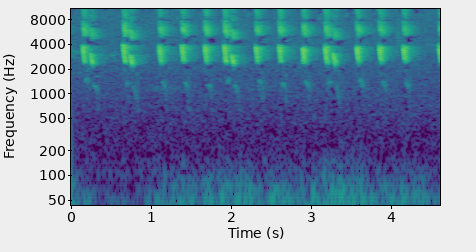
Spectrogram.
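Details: An Indian palm squirrel (Funambulus palmarum) gives sharp, high, bird-like chirps repeated several times a second while eating.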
